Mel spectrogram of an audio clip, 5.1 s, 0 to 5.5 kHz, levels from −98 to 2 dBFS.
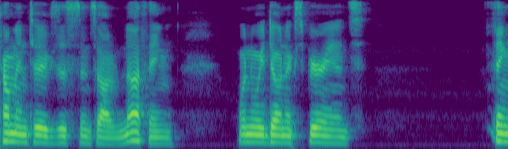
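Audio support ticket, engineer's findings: No fault found in the speech recording. Nothing to escalate on the audio side.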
